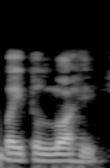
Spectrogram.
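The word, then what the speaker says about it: بَيْتُ اللهِ: House of Allah, Baytu Allahi. Kaaba is the house of Allah. Ka'batun Baytullahi. Ka'batun Baytu Allahi, or pronounced as Ka'batun Baytullahi.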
